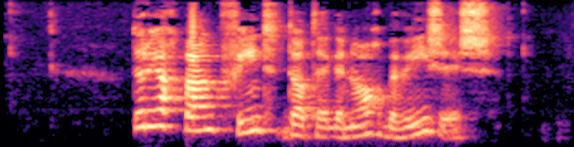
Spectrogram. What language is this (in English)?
Western Frisian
